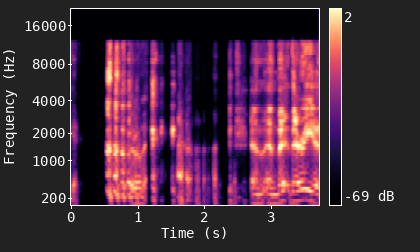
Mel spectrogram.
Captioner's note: both laughing; laughing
